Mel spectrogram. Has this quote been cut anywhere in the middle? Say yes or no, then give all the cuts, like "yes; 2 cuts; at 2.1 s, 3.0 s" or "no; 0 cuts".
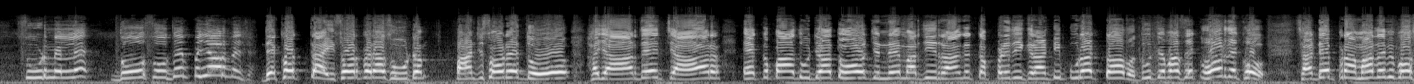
no; 0 cuts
